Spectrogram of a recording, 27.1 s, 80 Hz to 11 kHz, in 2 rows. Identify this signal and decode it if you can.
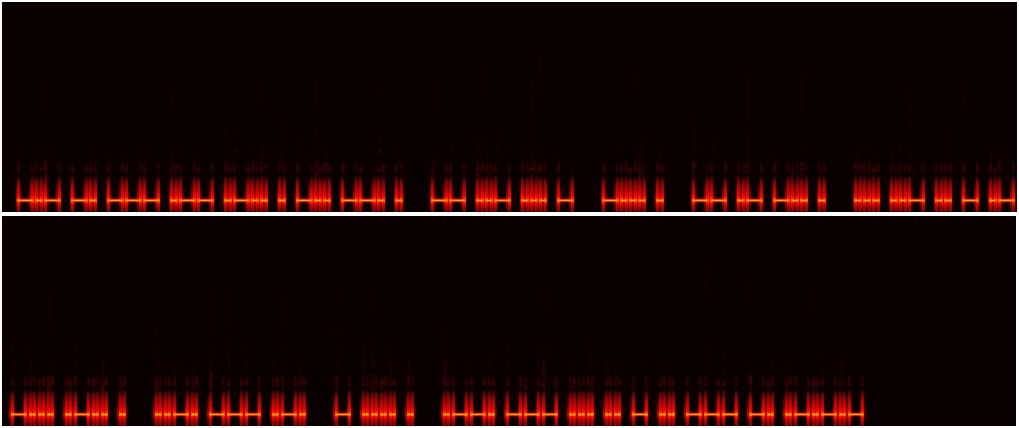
Morse code, heard as a keyed tone, about 20 wpm, 700 Hz. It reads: KNOWLEDGE MUST BE MADE SUITABLE FOR THE POSITION.
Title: Sentences from Top 1400 Words 20wpm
